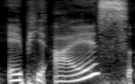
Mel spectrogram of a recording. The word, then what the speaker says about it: APIs: Und äh, ein wichtiges Stichwort sind da die APIs. Ähm, spreche ich richtig aus, wenn ich es Englisch ausspreche, ne? – Ist, äh, ich glaube, Common Sense, das Englisch auszusprechen, ja.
